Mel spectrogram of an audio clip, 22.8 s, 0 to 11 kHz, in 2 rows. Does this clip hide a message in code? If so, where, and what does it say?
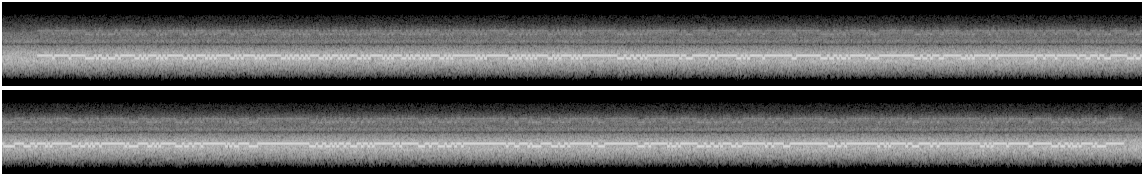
Yes: RTTY (45.45 baud, 170 Hz shift) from 0.3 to 22.6 s, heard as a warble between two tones, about 1170 Hz centre, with radio static and a narrow filter. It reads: RYRYRYRYRYRYRYRYRYRY JA4V DE UR1UA TNX FER QSO RAJ, 73 AND GL. JA4V DE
